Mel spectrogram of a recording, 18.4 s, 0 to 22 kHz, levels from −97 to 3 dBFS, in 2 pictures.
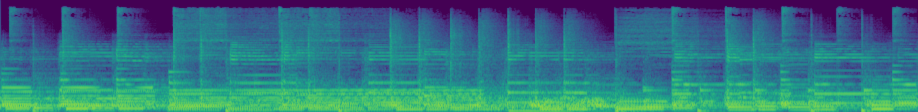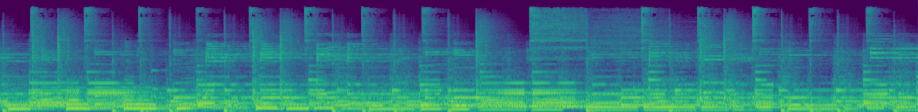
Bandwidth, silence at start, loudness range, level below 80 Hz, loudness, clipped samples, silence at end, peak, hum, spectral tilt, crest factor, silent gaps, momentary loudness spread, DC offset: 17 kHz; 0 s; 2 LU; -34 dBFS; -18 LUFS; under 0.1%; 0 s; -2 dBFS; none; -7 dB/octave; 14 dB; none; 4 LU; under 0.1%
